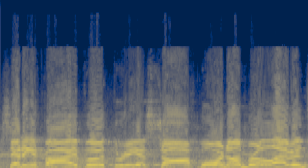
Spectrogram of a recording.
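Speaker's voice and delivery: big booming home team introductions; hyped arena announcer. Acted. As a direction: sell the home starters to the crowd.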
